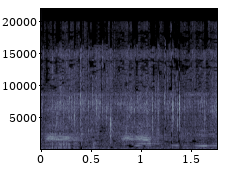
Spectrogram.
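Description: Water gushes into a container being filled for small-scale fish keeping, a soft, steady rushing stream heard fairly quietly and alone.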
